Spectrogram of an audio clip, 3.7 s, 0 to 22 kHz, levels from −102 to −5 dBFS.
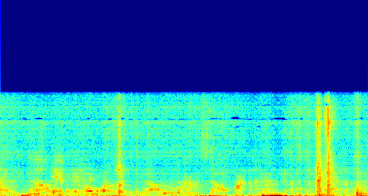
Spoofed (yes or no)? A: yes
